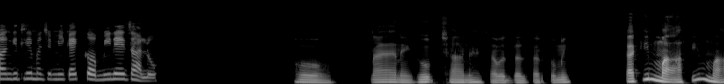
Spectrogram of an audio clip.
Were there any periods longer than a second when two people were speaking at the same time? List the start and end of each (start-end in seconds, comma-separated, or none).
none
